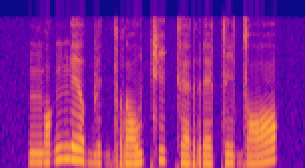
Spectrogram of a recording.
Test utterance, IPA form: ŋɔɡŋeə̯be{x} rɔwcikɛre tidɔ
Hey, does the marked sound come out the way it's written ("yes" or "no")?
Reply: no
